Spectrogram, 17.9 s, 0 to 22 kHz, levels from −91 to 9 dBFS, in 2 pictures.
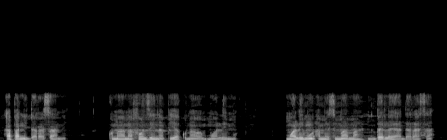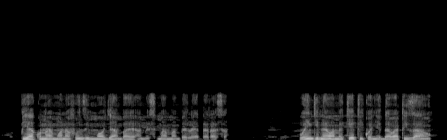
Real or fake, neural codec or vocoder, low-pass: real; none; 7.2 kHz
